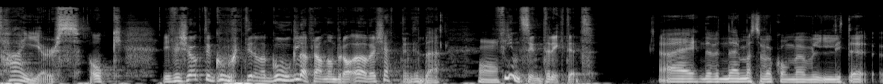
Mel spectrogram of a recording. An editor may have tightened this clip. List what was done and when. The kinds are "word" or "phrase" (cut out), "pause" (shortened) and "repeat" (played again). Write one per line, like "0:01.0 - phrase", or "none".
none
